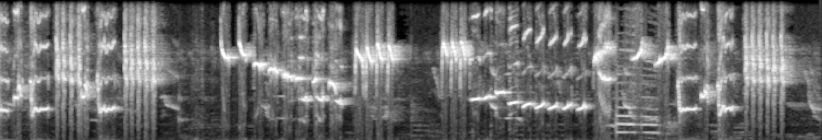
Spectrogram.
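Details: Brown-chested jungle flycatcher in early-morning ngeplong song, a loud, clear and continuous flow of high whistles, trills and fast stuttering notes. Phrases drop in pitch and are broken by brief pauses.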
